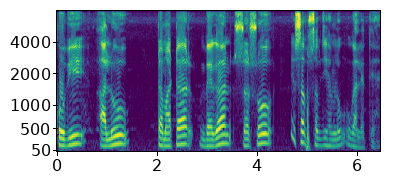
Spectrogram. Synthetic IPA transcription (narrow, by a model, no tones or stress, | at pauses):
koːbʱi | aːlu | ʈəmaːʈəɾbɛɡənsəɾso | jesəbsəbd͡ʒiɦəmloːɡʊɡaleːt̪eɦɛ̃ː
